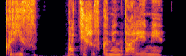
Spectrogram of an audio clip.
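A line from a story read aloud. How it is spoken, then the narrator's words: Whisper in ear. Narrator (Russian): шепнула ей на ухо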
